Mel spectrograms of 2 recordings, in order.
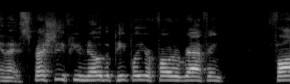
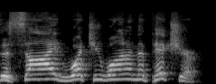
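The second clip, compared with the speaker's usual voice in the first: firm, emphatic, insistent delivery; 3 semitones higher than usual. Naming the biggest mistake people make taking photographs: said very loud. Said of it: "I'm gonna say it very loud".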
